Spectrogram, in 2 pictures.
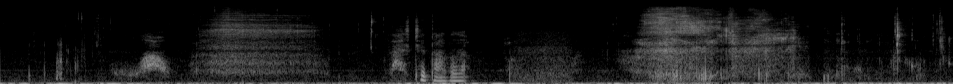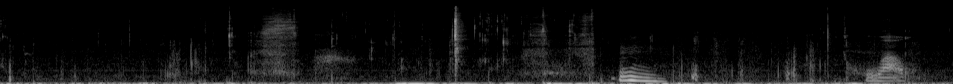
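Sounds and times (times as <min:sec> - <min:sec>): wet chewing and smacking: 0:00.2 - 0:01.1, 0:07.2 - 0:12.0, 0:12.7 - 0:15.6, 0:16.2 - 0:18.1.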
